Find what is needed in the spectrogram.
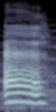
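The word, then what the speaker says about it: あ: not this is a it's the equivalent of the vowel a in English you pronounce it as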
